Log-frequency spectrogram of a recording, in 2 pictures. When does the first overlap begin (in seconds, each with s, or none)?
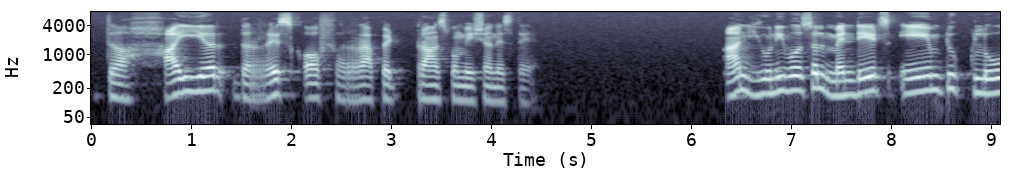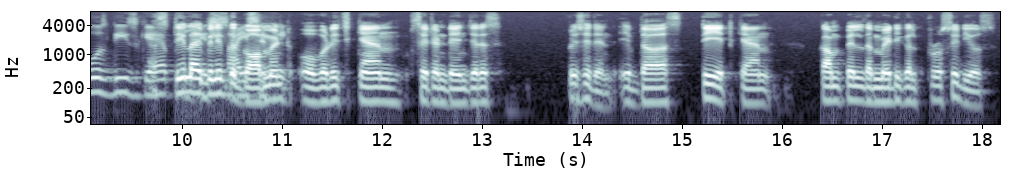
9.7 s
